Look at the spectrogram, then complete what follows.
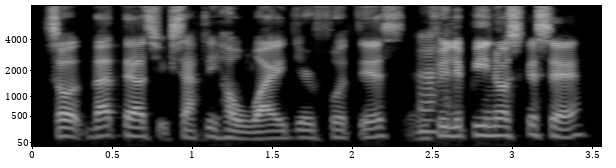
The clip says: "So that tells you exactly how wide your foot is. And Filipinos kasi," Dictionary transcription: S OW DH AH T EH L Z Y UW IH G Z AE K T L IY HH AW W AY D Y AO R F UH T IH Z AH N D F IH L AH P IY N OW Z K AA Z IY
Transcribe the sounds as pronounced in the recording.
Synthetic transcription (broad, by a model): S OW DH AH T EH L S Y UW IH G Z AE K T L IY HH AW W AY D Y AO R F UH T IH S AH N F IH L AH P IY N OW S K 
